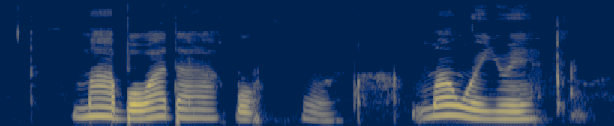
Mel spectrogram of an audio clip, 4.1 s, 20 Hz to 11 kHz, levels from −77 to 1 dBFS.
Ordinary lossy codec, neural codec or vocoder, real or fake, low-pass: none; none; real; 9.9 kHz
